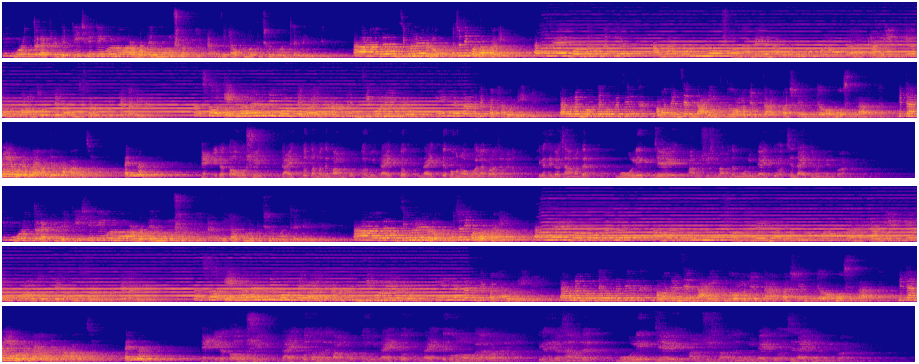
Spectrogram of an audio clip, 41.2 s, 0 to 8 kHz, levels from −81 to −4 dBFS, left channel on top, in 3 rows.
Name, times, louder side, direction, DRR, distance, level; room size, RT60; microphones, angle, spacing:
voice 1, 0.2-2.8 3.1-4.7 5.3-7.6 8.0-9.5 9.8-16.0 16.6-21.6 22.1-26.8 27.2-28.8 29.3-29.6, left 1 dB, 25° left, -1 dB, 0.8 m, -24 dB
Wind instrument woodwind instrument, 8.0-20.8, equal, 50° right, 0.7 m, -29 dB
voice 2, 30.4-35.2 35.5-36.4 36.6-40.1, left 2 dB, 45° left, 2 dB, 0.3 m, -37 dB
10.0 x 6.6 x 2.4 m, 2.7 s
head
